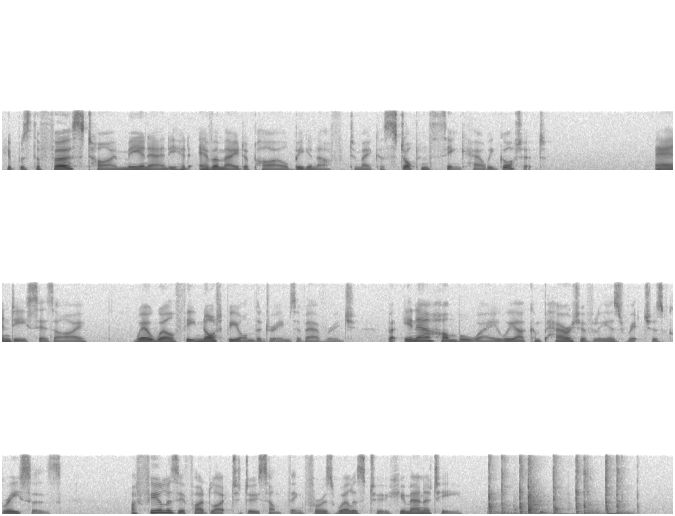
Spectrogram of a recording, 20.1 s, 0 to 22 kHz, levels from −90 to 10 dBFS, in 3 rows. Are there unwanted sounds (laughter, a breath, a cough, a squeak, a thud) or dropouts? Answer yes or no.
yes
